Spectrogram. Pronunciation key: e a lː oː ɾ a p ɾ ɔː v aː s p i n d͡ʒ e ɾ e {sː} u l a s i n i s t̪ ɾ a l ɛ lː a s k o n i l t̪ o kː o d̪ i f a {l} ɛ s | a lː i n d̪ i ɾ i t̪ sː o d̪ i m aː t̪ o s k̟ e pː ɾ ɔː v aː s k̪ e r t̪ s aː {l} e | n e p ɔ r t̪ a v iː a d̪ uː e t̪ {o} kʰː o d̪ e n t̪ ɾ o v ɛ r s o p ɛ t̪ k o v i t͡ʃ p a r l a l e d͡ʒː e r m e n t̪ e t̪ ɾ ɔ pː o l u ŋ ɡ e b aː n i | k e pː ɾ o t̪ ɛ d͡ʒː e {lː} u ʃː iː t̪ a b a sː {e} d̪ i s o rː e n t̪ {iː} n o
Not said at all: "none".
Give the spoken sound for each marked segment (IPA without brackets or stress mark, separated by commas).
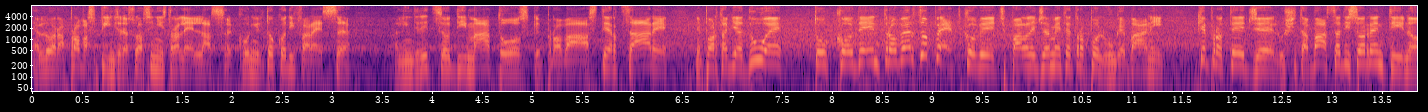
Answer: s, ɾ, ɾ, o, l, a, iː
